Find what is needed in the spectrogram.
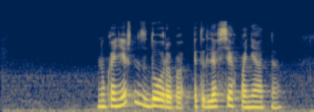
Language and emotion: Russian, neutral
